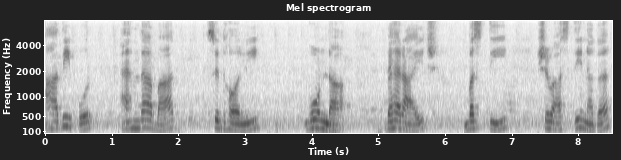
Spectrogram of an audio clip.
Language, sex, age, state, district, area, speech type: Sindhi, female, 45-60, Uttar Pradesh, Lucknow, rural, spontaneous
